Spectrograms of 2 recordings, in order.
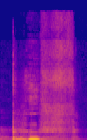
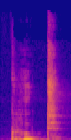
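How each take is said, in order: First: The name ends with an f sound. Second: The name ends with a t sound. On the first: "or Poof?" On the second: "Is it Poot"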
